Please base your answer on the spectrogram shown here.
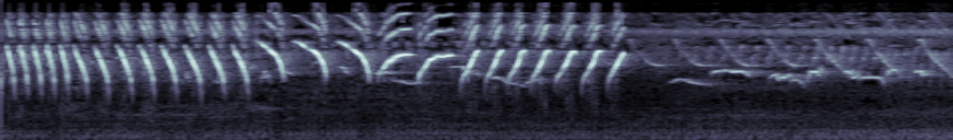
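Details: A canary delivers a long song, a master recording for other songbirds: quick rhythmic trills and sweeping whistles, then softer scattered chirps fading toward the end.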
